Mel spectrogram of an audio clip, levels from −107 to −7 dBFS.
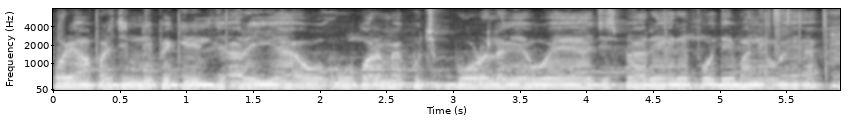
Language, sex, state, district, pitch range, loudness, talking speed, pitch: Hindi, male, Uttar Pradesh, Shamli, 110-115 Hz, -13 LUFS, 245 wpm, 110 Hz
